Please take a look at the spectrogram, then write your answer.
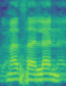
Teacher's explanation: مثلا تنوین کو ظاہر کر کے جلدی پڑھنا ہے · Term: اظہار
